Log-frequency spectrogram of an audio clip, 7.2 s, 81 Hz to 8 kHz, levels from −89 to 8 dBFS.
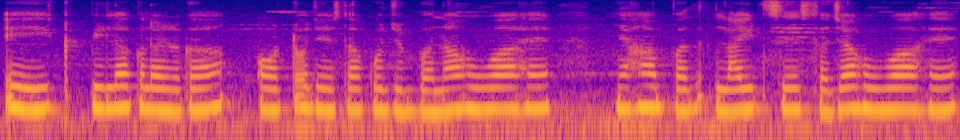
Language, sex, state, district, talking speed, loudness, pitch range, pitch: Hindi, female, Madhya Pradesh, Bhopal, 150 wpm, -16 LUFS, 220-230 Hz, 225 Hz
